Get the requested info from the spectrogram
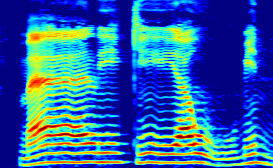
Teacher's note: Dal di pangkal gigi seri atas.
